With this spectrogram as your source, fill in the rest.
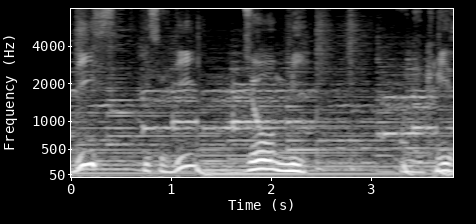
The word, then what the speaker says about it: zomi: Et maintenant, nous arrivons à 10 qui se dit zomi. On écrit Z-O-M-I, ça fait zomi. Parce que le Z en lingala se prononce de façon forte.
